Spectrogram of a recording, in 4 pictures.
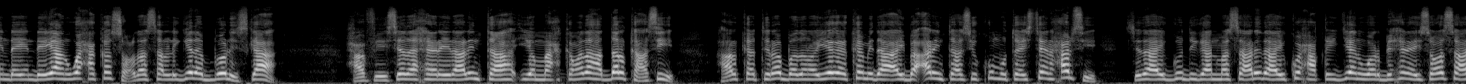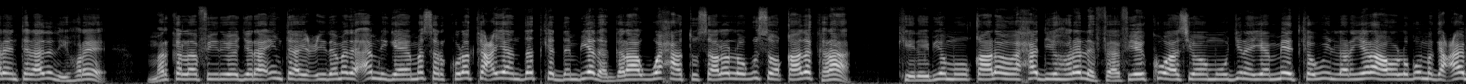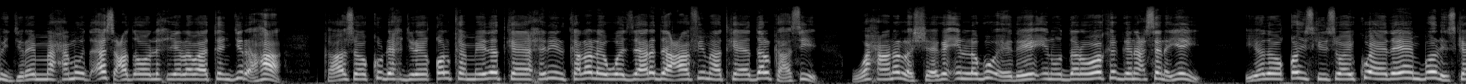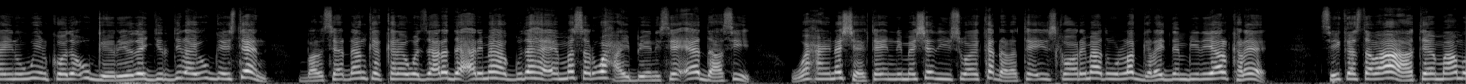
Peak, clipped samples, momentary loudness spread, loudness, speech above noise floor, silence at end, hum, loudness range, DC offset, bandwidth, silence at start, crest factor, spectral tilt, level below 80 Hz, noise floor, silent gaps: -2 dBFS; under 0.1%; 7 LU; -20 LUFS; 33 dB; 0 s; none; 3 LU; under 0.1%; 16 kHz; 0 s; 18 dB; -4 dB/octave; -54 dBFS; -52 dBFS; none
